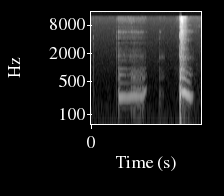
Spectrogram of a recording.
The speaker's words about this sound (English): It always happens at night though. I get a little cough.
